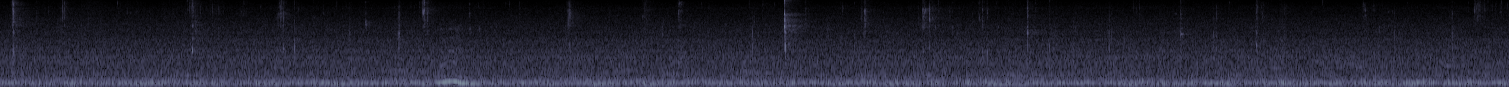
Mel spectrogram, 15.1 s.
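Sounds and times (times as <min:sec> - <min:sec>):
steady low hum: 0:00.0 - 0:15.0
person chewing: 0:01.8 - 0:04.8, 0:08.6 - 0:10.6.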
